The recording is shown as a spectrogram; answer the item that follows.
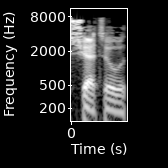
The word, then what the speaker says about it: Chateau: Bayou Oaks at City Park, and I'm going to mispronounce this, Chateau Golf and Country Club. – Oh, it's Chateau without the extra letters. Okay. So very French. I should have picked up on that.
